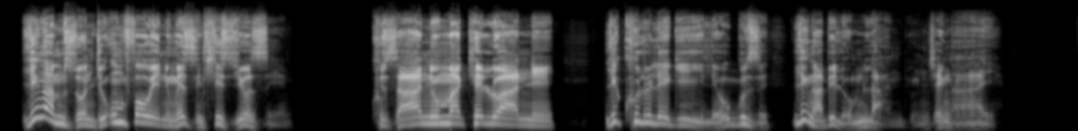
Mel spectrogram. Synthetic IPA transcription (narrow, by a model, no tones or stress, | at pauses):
liŋam̩zondʱiʔum̩fɔweniŋezinɬizijɔzeːnu | kʰuzaniumakʰɛlwanɛ | likʰululeɣilɛuɣuzɛ | liŋaβilom̩la̰ndʱund͡ʒʱɛŋaːjɛ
